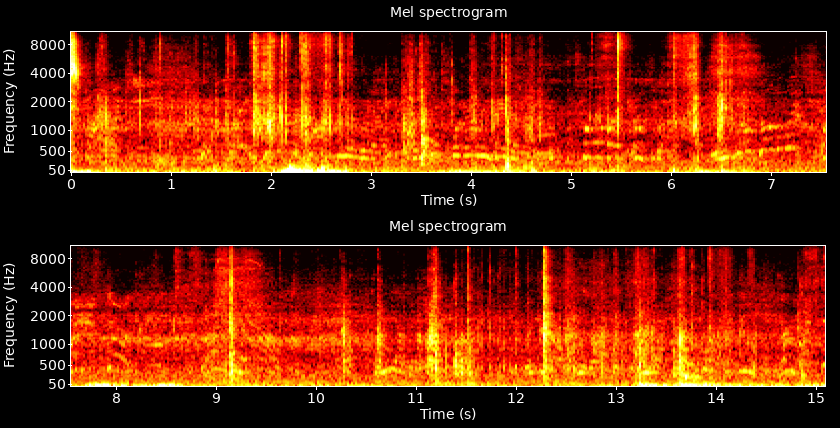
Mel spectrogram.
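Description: Faint handling of trading cards and plastic card holders: scattered soft rustles and clicks, with a slightly louder knock and rustle about two seconds in.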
